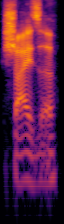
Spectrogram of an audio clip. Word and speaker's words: Scheiße: I at first thought it was She Be, but it's actually pronounced how she sings it in the song, Shiza.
